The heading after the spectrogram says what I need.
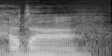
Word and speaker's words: Hadar: accents way English with is it pronounced haar or Hadar Hadar with Hadar okay sorry accents way English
